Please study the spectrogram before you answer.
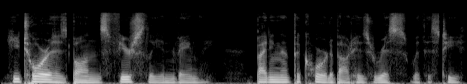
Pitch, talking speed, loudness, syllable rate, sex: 95 Hz, 220 wpm, -19 LUFS, 5.5 syllables/s, male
